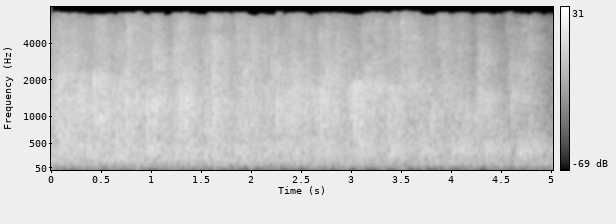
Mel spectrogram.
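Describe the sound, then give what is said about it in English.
Sustained, dense applause from a large crowd thanking those who have made music, many hands clapping at once in a steady loud roar that holds for the whole stretch and tapers slightly at the end, with no talking. “Their applause is a better blessing than my prayer.”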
